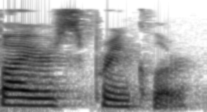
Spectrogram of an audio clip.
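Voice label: "Fire sprinkler", English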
